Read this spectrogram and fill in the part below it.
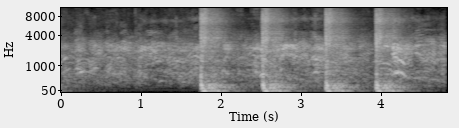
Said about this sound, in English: While the man pounded in fury against the heavy wooden doors, the men, the women, and children quickly climbed down the ancient stone staircase.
